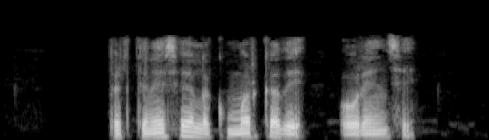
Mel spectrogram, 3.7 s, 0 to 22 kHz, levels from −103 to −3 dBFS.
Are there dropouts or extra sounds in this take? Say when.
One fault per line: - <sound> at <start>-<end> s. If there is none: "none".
none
